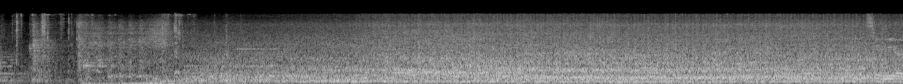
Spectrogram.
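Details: 2006 Toyota Tacoma after repairing no-start: alternator caused over 20 A draw with key off; new alternator installed, battery 13.1 V, draw 0.1 A. Brief cranking, engine catches and settles into steady, even run; normal start and run.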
